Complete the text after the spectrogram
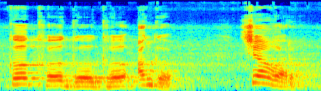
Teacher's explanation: हम बोले हैं तो सिर्फ ये कंठ से ही वो आवाज़ निकलती, कंठ यानी गले से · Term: क वर्ग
